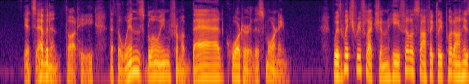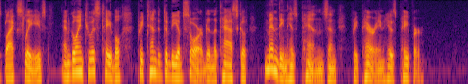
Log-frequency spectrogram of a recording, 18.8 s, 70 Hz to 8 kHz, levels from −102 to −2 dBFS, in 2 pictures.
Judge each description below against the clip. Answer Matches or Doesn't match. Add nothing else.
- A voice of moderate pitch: Doesn't match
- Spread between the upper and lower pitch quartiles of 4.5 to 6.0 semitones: Matches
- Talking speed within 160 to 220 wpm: Doesn't match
